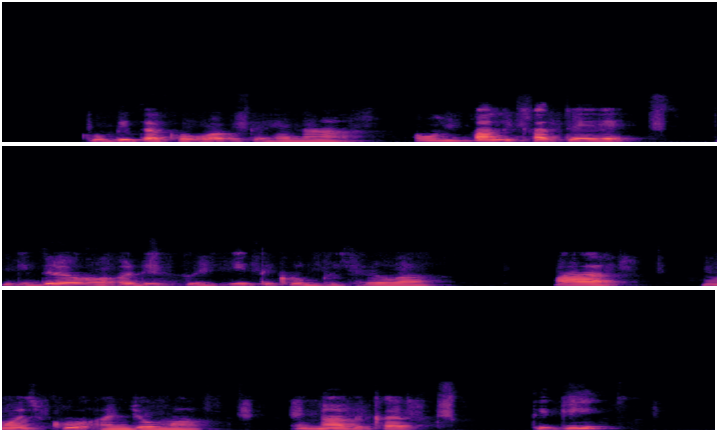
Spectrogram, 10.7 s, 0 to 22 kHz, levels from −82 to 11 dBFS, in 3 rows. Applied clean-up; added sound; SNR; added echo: neural mask model DeepFilterNet 3.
